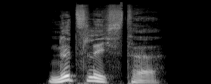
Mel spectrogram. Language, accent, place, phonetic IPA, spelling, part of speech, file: German, Germany, Berlin, [ˈnʏt͡slɪçstə], nützlichste, adjective, De-nützlichste.ogg
- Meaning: inflection of nützlich: 1. strong/mixed nominative/accusative feminine singular superlative degree 2. strong nominative/accusative plural superlative degree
